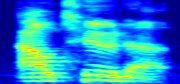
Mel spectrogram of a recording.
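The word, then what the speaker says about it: Altoona: Spelled with O's and not a U. Correct. Correct. Sounds like Toon Town. Yes. Toontown. Yes.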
